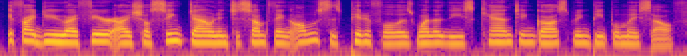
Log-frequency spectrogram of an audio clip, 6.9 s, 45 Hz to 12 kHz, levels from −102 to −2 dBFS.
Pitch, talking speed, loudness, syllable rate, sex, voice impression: 175 Hz, 190 wpm, -20 LUFS, 5.3 syllables/s, female, very feminine, adult-like, slightly middle-aged, thin, tensed, slightly powerful, slightly dark, hard, very clear, slightly halting, slightly cool, intellectual, slightly refreshing, sincere, calm, slightly friendly, slightly reassuring, slightly unique, slightly elegant, wild, slightly lively, strict, sharp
